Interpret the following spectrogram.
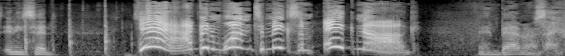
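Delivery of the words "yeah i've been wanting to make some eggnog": squeaky Robin voice. Acted.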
